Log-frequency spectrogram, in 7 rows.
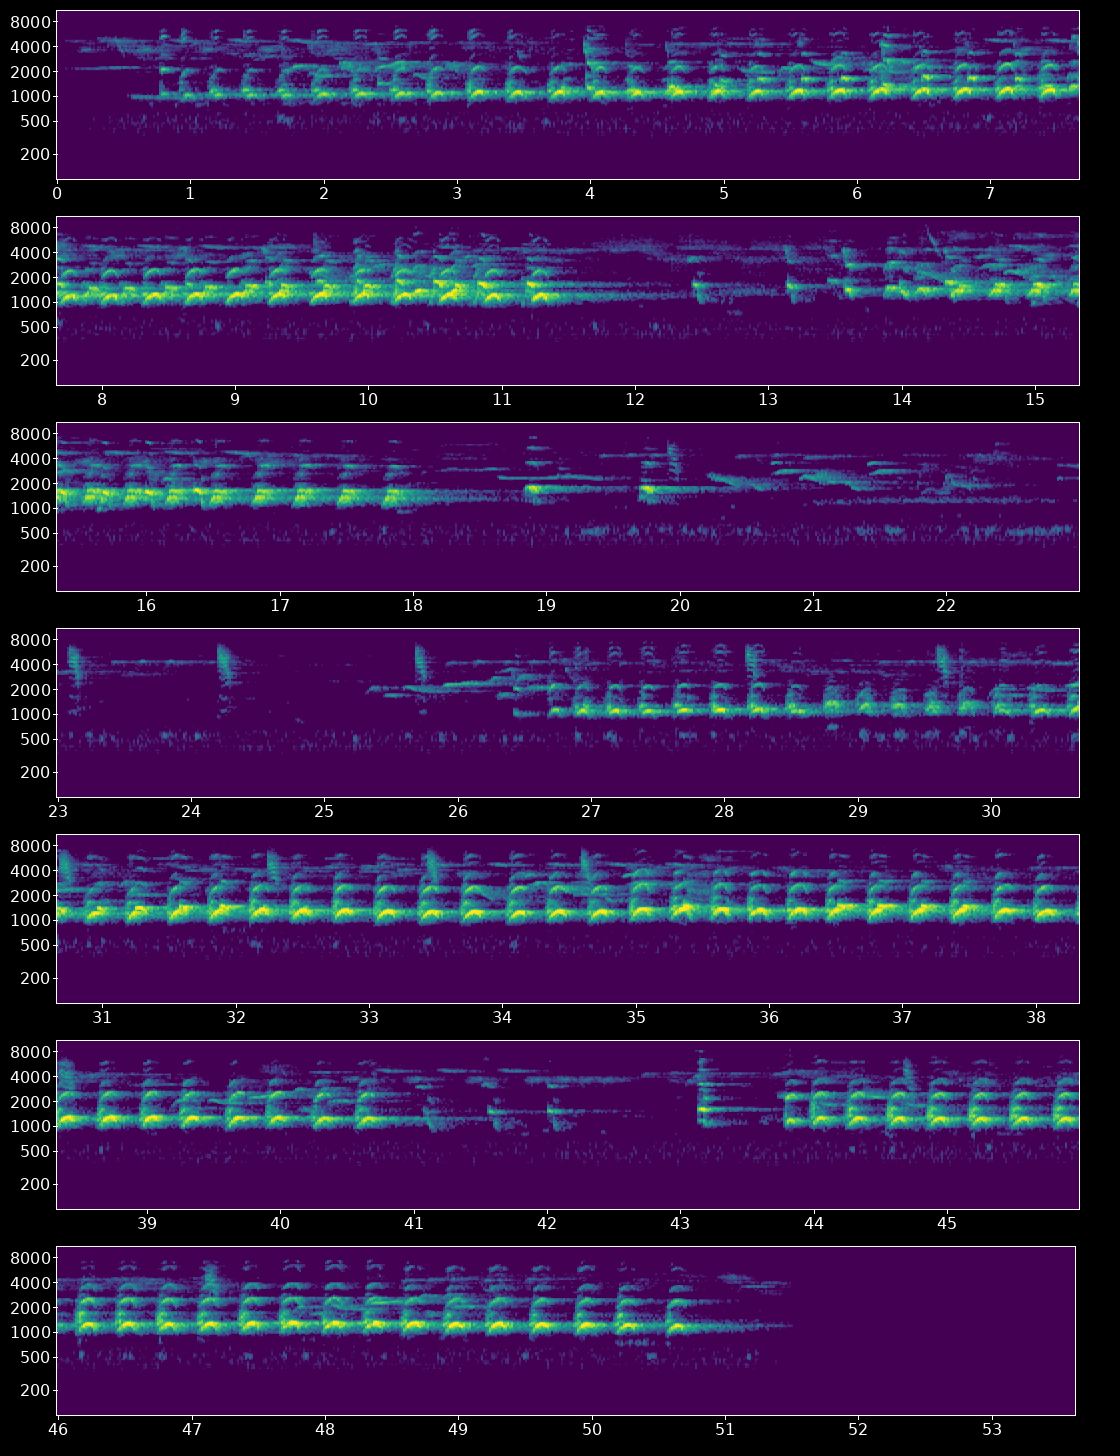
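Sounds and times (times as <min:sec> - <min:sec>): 
white-tailed eagle calling: 0:00.8 - 0:11.5, 0:13.2 - 0:18.2, 0:26.4 - 0:42.2, 0:43.1 - 0:50.9.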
